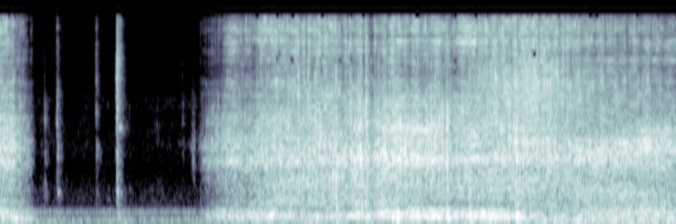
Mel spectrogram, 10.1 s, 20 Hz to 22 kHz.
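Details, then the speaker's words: Arbour Models kit locomotive (Brooks 2-6-0 / Sierra 4-6-0) with motor held by a brass band, test run after clearance adjustment: a steady whirring buzz with fine rapid ticking. An unexplained noise (worm suspected earlier) in an otherwise smooth runner. "now aside from that noise this is actually turning out to be a very smooth Runner"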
